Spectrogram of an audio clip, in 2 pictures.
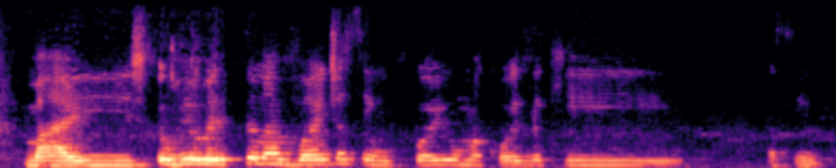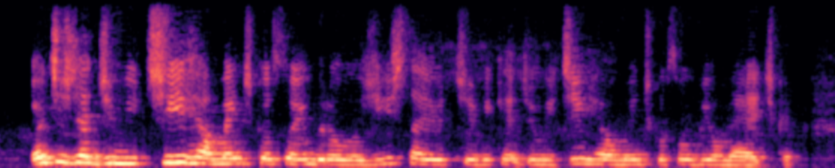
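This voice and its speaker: A woman talks at a moderate pace with fairly even intonation. Her fairly high voice has a dark, mellow tone. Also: big swings in loudness. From Rio de Janeiro, Brazil. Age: 20s. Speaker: biomedical scientist and embryologist. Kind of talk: online forum presentation.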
